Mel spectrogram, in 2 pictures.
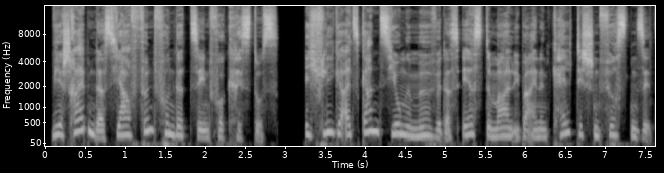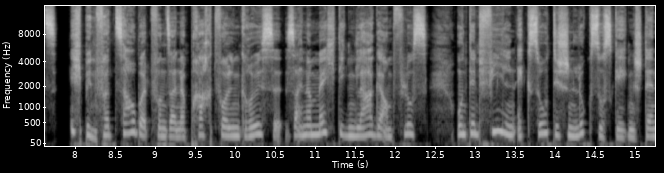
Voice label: Audioguide Antikenmuseum Basel DE; AveCaesar

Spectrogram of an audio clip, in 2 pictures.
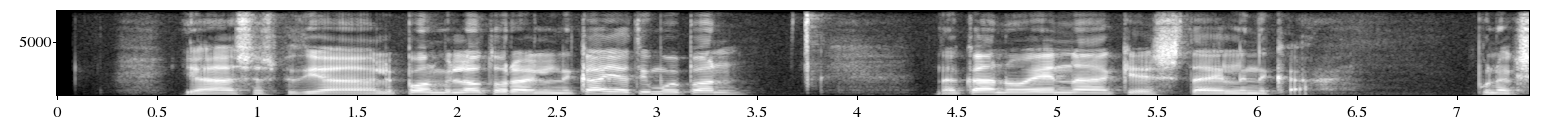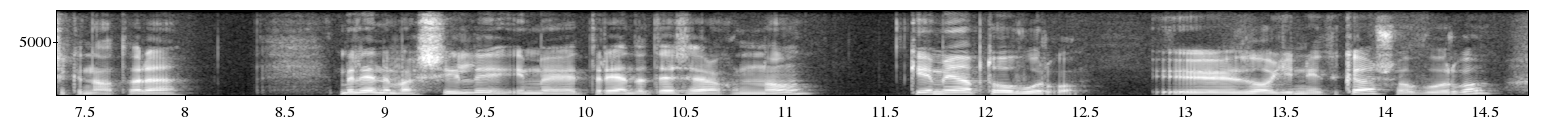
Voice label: Griechisch; LOFT VOICES

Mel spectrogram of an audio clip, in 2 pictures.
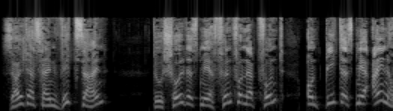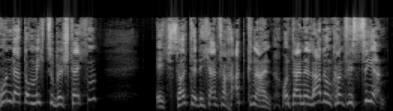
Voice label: synchron

